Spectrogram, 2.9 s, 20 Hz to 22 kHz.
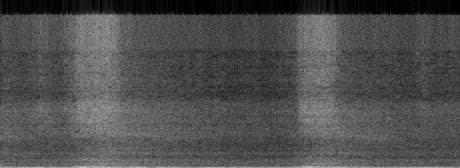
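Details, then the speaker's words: Chevy square body dually with 454 V8, after O2 sensor replacement, warming up and still running slightly rich, low on fuel; two quick throttle blips rise cleanly and fall back to idle, more responsive without bogging. Normal running. "It seems a lot more responsive without bogging down."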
